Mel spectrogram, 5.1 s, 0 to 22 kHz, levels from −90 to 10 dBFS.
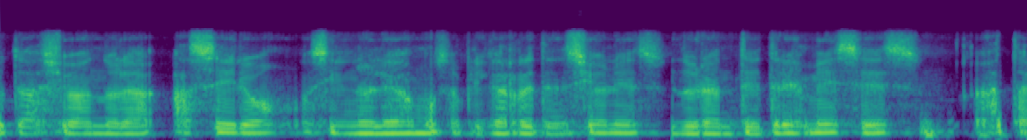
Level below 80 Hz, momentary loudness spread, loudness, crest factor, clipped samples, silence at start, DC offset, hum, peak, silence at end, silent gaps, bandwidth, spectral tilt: -60 dBFS; 5 LU; -14 LUFS; 14 dB; under 0.1%; 0 s; under 0.1%; none; 0 dBFS; 0 s; none; 9 kHz; -3.5 dB/octave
